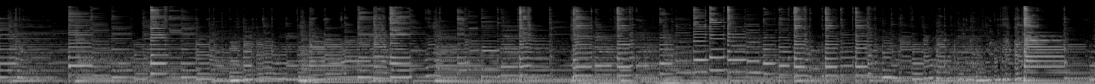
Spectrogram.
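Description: Faith Trembesi Neptune acoustic guitar, with an Engelmann spruce top and Trembesi back and sides, played fingerstyle: a continuous run of plucked notes over ringing bass notes.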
